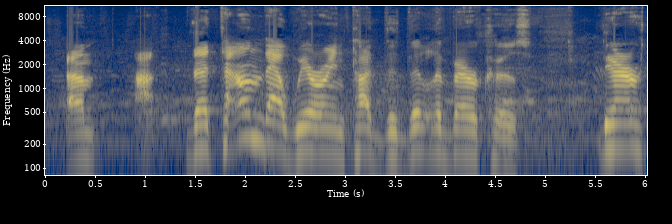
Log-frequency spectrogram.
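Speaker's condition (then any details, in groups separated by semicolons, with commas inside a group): Acquired ataxia with dysarthria, acquired; Lance-Adams syndrome; contaminated-jacuzzi Legionnaires' pneumonia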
